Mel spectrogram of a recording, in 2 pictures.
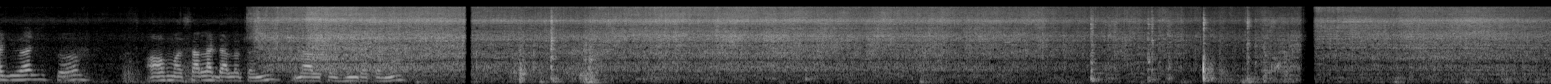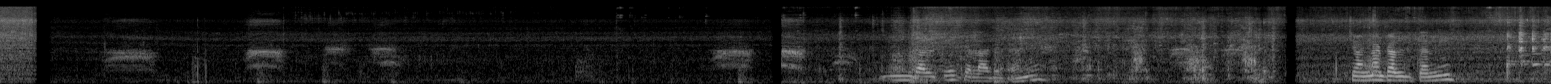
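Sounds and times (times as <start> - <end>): paste sizzling in hot oil: 2.4 - 15.9, 16.6 - 31.0
metal spatula scraping and clinking: 23.9 - 28.4, 30.5 - 31.0.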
